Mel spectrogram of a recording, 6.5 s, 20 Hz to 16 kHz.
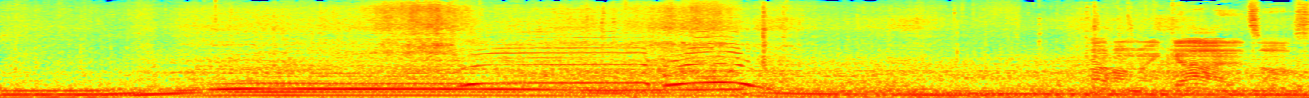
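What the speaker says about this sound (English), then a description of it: "this car drives really nice. It's fast, it's loud. Let's put it in second" A 1981 DeLorean fitted with a DMC TECH Stage-2 engine and electronic fuel injection accelerates in second gear on a street, its loud, close engine note rising steadily in pitch, dipping briefly at a shift, then settling.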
